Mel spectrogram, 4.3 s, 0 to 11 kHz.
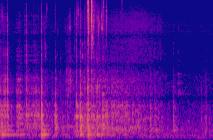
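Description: A 3/8-inch-drive ratchet clicking faintly in short runs as the automatic transmission's drain bolt is backed out, with a few light knocks among the clicks. The clicking stops about three seconds in.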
